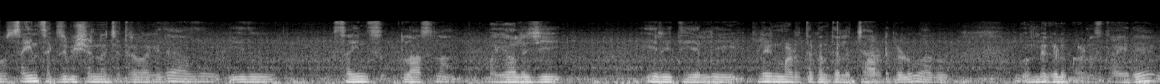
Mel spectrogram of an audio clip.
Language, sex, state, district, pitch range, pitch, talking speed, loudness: Kannada, male, Karnataka, Chamarajanagar, 110-125 Hz, 115 Hz, 95 wpm, -17 LUFS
